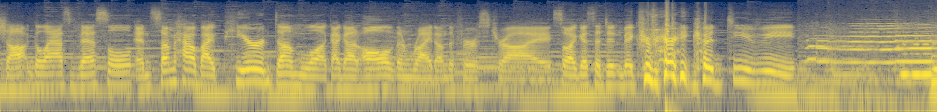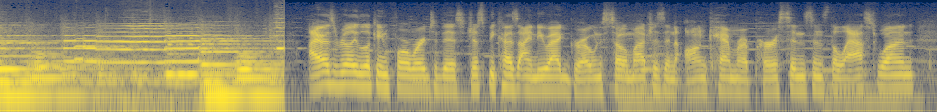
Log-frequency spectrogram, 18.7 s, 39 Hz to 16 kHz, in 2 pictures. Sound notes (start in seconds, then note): 6.4 laughs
